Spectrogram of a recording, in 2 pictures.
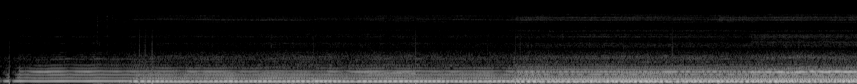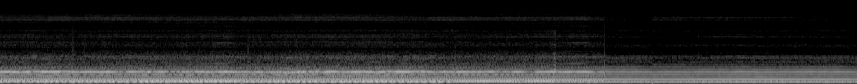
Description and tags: badly sung voice triad
triad, voice, sing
